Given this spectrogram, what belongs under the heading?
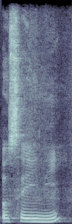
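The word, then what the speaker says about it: Hosseini: Splendid scents by Khaled osaini hussaini because I'm French I don't pronounce the h a friend recommended me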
